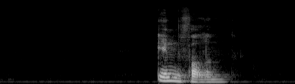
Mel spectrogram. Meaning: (noun) plural of inval; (verb) 1. to fall into 2. to begin abruptly, to suddenly start appearing 3. to fill in (e.g. for someone who is sick) 4. to strike
- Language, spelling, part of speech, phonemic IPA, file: Dutch, invallen, verb / noun, /ˈɪɱvɑlə(n)/, Nl-invallen.ogg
